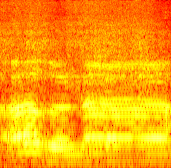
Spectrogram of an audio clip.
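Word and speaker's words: أَغْنَى: Ma aghna anhu maluhu wa ma kasab. Huruf ghainnya ditebalkan.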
